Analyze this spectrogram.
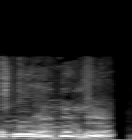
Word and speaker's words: Kamala: It's Kamala. Now, one thing I will say, white people, especially white women, know how to pronounce the most weirdest names.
